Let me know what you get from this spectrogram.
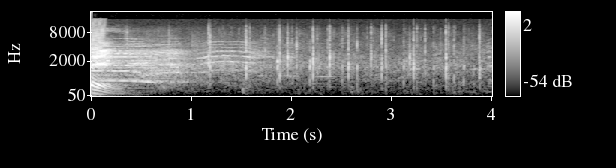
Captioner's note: audience cheering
